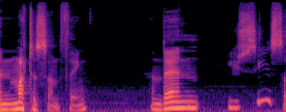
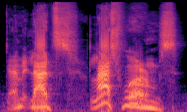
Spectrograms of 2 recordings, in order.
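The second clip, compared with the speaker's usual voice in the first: loud, high startled soldier's shout; Kurt shouting; 5 semitones higher, 8 dB louder, slower than usual. Acted. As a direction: bark a warning to the lads. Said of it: "You hear Kurt say".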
